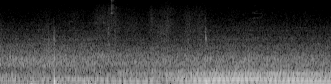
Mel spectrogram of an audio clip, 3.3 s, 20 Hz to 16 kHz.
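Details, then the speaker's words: 2022 Ford Raptor that has idled nearly six hours on 1 gallon of fuel. A steady low idle hum, then a hiccup and a shift in tone as idle sags from 700 to 600 rpm; engine stumbling from fuel starvation. "I think something's happening now something's definitely happening now I think we're getting close to the end here"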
